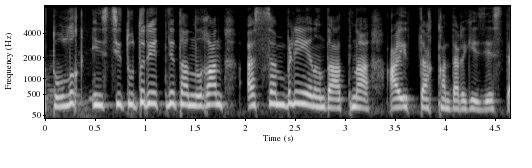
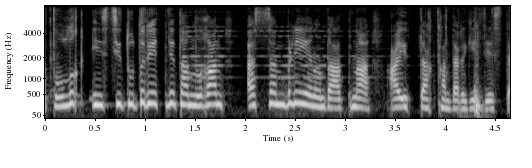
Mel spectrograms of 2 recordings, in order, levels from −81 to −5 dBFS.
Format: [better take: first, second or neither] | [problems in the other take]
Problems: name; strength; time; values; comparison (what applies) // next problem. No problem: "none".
first | noise reduction (neural mask model RNNoise)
